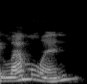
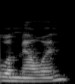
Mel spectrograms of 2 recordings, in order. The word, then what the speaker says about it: Lemelin: But when I say Lemlin and I spell it Lemlin, people get it. With the E in the middle, they don't get it. They don't know what to say. They call it Lemelin or Lemelin.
